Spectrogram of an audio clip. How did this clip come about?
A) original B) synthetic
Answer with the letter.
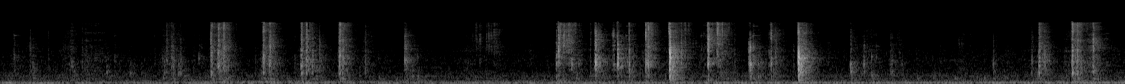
A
